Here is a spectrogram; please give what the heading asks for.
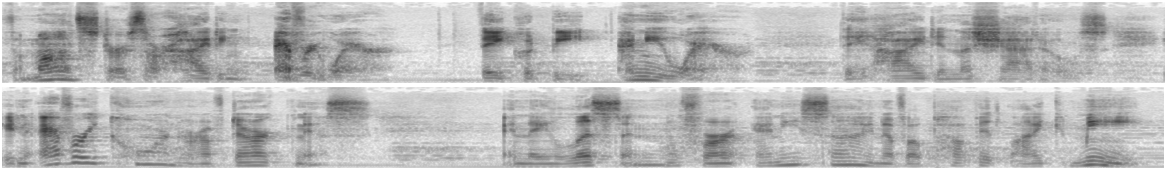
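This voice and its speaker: A man acts out a living puppet from a horror tale, secretive and persuasive. The voice swings expressively in pitch, insisting ominously that it is a protector, with music clearly playing behind it. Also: animated, normal speed, pushed and bright. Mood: hushed warning. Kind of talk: horror storytelling character voice.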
